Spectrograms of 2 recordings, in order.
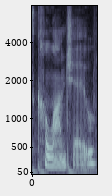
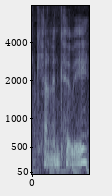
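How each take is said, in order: First: "Kalanchoe" said kuh-LAHN-choh; three syllables, stress on LAHN in "Kalanchoe"; alternative pronunciation. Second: "kalanchoe" said KAL-in-koh-ee, softly; four syllables, stress first, hard k in "kalanchoe"; alternative pronunciation. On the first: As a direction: say "Kalanchoe" with a ch sound, ending in choh. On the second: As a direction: quietly try "kalanchoe" ending in koh-ee. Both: Real, not acted. Trying out ways to pronounce it.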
